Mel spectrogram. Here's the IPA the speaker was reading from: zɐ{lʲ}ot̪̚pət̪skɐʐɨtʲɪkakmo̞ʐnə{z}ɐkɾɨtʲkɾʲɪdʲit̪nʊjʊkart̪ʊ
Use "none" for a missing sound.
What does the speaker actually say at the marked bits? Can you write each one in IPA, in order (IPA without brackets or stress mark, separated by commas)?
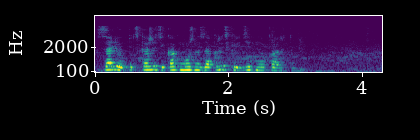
lʲ, z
